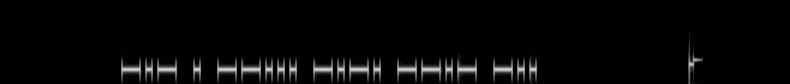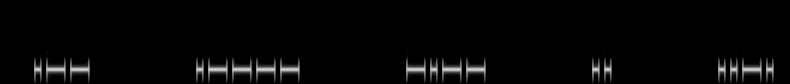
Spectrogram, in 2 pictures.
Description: Morse code, heard as a keyed tone, about 20 wpm, spaced as for 11 wpm, 700 Hz. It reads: KE7CQD W1YIF
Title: USA Call Signs - 6x Character Spacing - 20wpm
